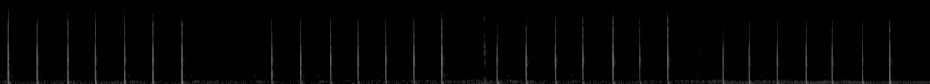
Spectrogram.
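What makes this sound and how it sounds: Fingertips and nails tap the glass screen and frame edges of a small smartphone held upright. About 29 short, sharp, bright clicks come in a steady series, with brief pauses near 2 and 7 seconds. Each click dies away at once over a faint low hum.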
